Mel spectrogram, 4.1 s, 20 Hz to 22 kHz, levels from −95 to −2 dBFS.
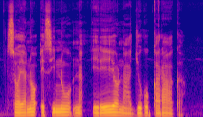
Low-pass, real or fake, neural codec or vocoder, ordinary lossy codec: none; real; none; none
